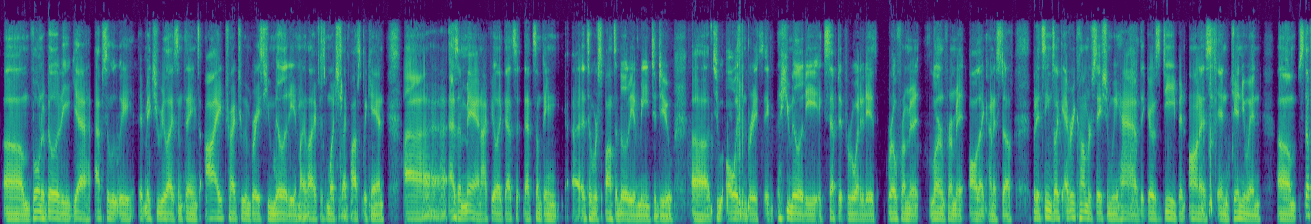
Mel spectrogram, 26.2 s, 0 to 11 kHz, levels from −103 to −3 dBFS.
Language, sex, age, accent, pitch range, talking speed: English, male, 30-49, American, 75-95 Hz, 185 wpm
